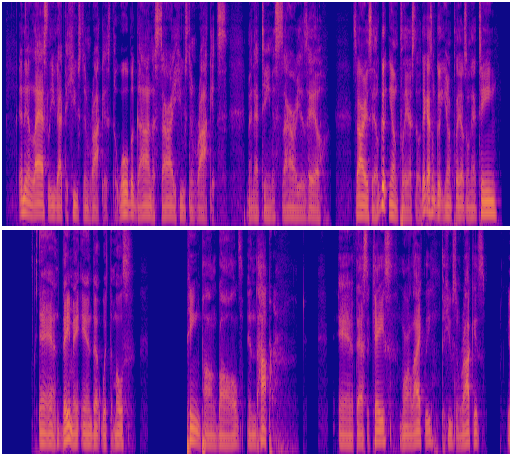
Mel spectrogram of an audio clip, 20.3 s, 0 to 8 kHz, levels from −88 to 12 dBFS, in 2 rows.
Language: English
